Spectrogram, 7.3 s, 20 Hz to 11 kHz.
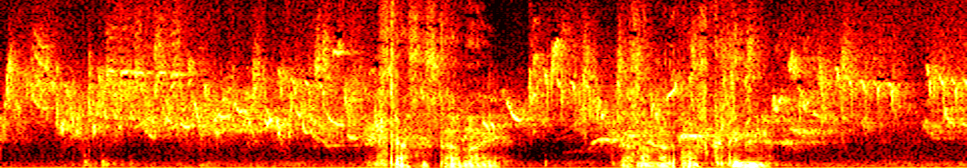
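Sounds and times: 
blue tit calling: 0:00.0 - 0:07.2
blackcap subsong warble: 0:02.4 - 0:06.0
speech: 0:02.9 - 0:03.9, 0:04.6 - 0:06.0.

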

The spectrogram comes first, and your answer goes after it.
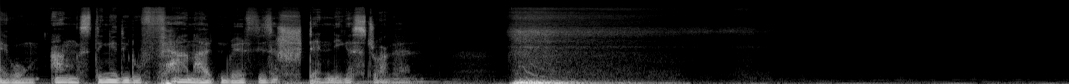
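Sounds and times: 
speech: 0:00.6 - 0:04.2, 0:05.1 - 0:05.6
deep exhale during a breathing exercise: 0:04.5 - 0:08.0.

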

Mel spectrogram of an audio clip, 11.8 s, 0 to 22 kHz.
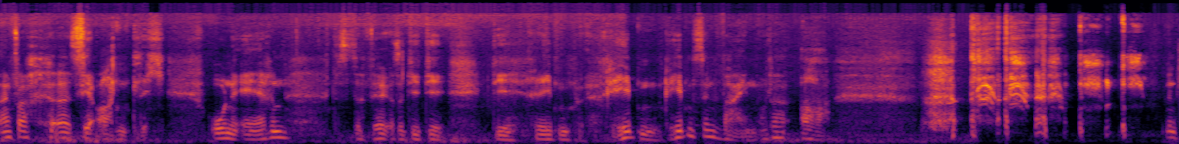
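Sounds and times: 
speech: 0:00.0 - 0:09.6
person with a cold coughing: 0:09.3 - 0:11.5.

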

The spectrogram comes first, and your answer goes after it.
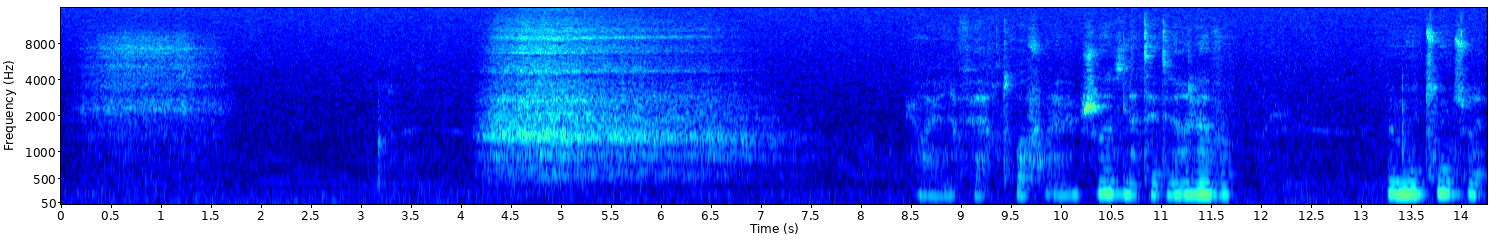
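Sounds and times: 
slow breathing in and out during a guided breathing exercise: 0:00.0 - 0:01.9, 0:04.1 - 0:07.6
speech: 0:09.6 - 0:11.8, 0:13.3 - 0:14.2.

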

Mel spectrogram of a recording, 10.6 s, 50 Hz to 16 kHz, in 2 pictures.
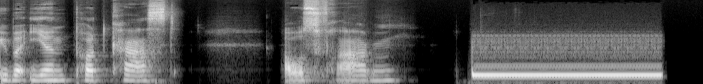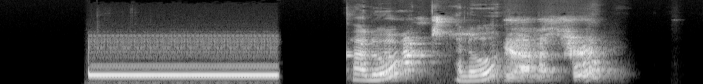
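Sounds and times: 
speech: 0:00.0 - 0:01.4, 0:02.1 - 0:03.6, 0:07.9 - 0:09.9
ringing tone of an outgoing internet call: 0:03.6 - 0:05.0, 0:05.9 - 0:07.4.

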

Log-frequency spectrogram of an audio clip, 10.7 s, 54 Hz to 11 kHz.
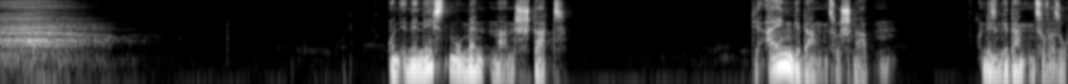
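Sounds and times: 
deep exhale through the mouth in a relaxation breathing exercise: 0:00.0 - 0:01.4
speech: 0:03.9 - 0:05.7, 0:07.5 - 0:09.0, 0:09.8 - 0:10.6.

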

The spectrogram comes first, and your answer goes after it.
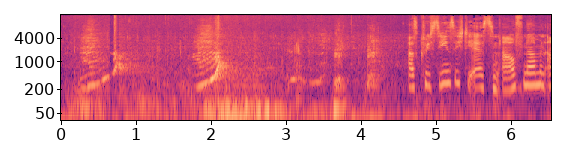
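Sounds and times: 
low rumble of the sea: 0:00.0 - 0:05.9
speech: 0:00.2 - 0:01.1, 0:04.6 - 0:06.5
underwater whale upsweep call: 0:00.2 - 0:03.8
underwater whale grunting whups: 0:00.2 - 0:04.5.

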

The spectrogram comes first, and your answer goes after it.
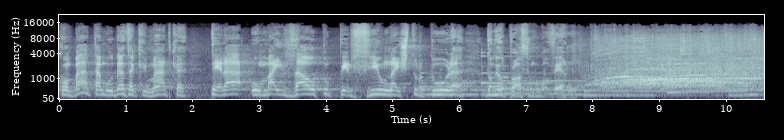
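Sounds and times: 
speech: 0:00.0 - 0:08.4
large conference audience applauding: 0:07.8 - 0:10.5.

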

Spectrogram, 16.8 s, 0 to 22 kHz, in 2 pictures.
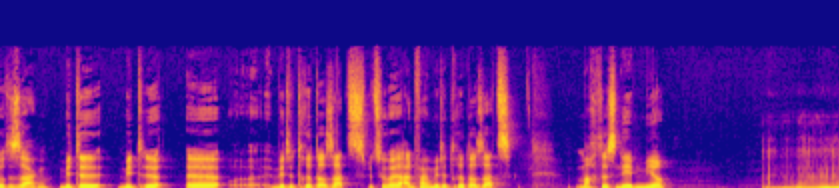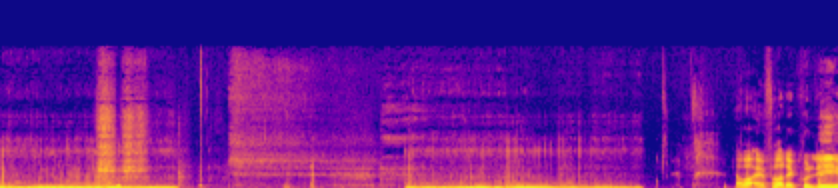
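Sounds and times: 
speech: 0:00.0 - 0:06.8, 0:07.6 - 0:08.2, 0:09.5 - 0:09.8, 0:15.7 - 0:16.7
voice imitating loud snoring: 0:07.6 - 0:10.2, 0:12.4 - 0:14.9.

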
